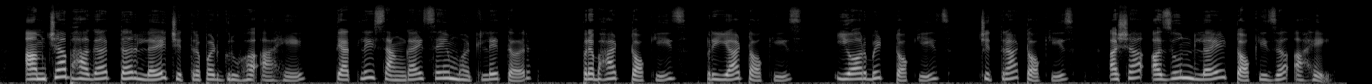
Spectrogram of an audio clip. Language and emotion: Marathi, neutral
